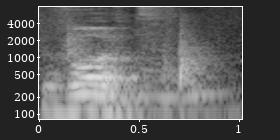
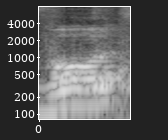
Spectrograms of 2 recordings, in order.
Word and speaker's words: woord: Woord. E woord, você vê aqui, apresenta um O. Então preste atenção na pronúncia. Woord, você vê que é um pouquinho mais curto.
